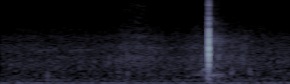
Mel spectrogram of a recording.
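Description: A golf club swinging through and striking a golf ball made of ice: a faint swish of the swing, then one sharp crack of the strike about one and a half seconds in.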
